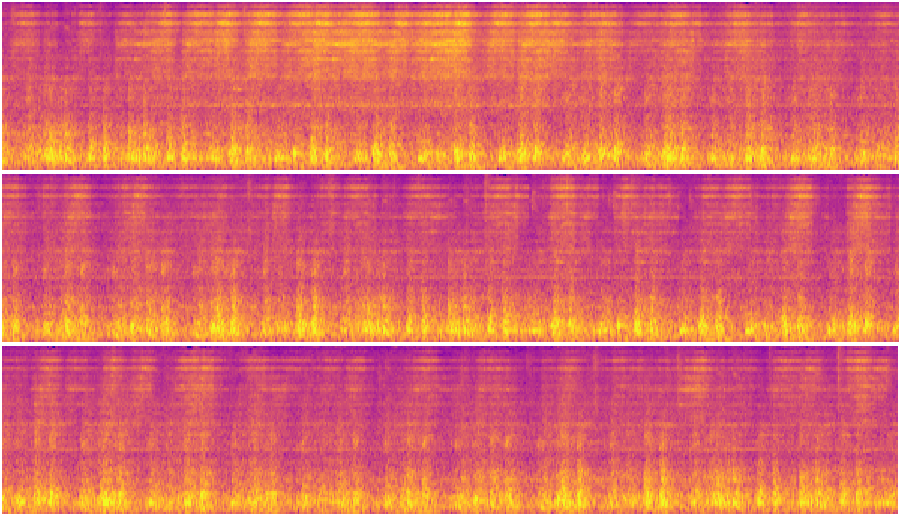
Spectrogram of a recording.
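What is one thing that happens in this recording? A subway train rumbles steadily along the tracks.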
